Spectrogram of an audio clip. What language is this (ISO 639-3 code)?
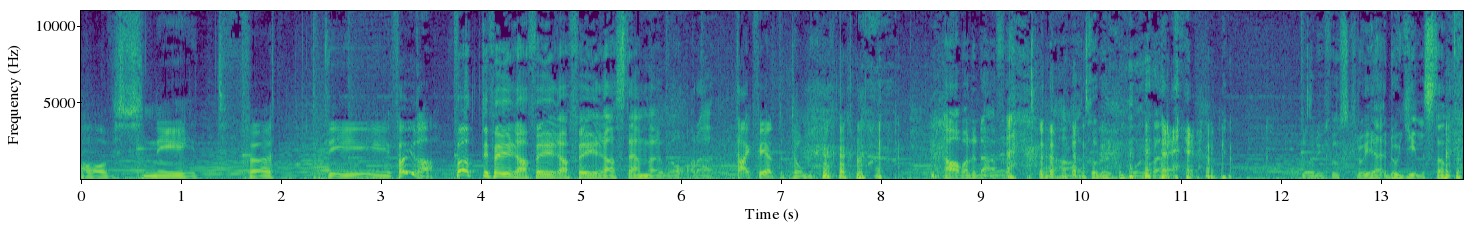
swe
